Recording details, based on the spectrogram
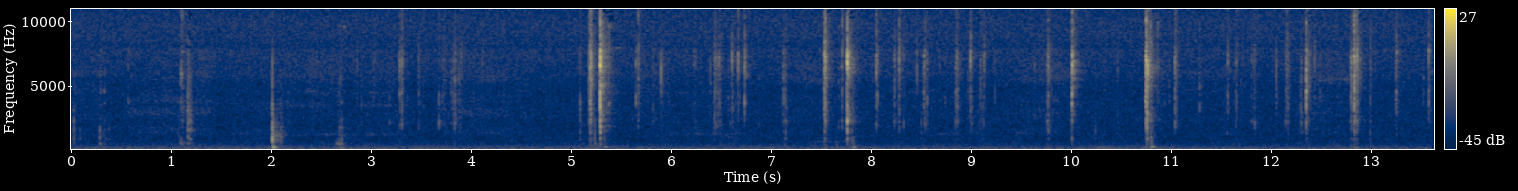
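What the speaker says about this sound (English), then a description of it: "Zipping is another low scale attack that's just as fast getting into the lock as it is using the key." A lock being opened by zipping, a fast low-skill picking attack: scattered sharp metallic ticks and clicks with a few louder snaps, sounding close and alone against a quiet background.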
